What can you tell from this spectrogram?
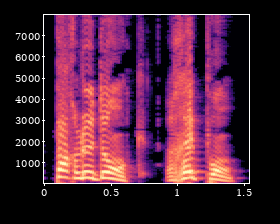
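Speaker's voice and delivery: loud furious command; angry baron shouting at the maid. A narrator's reading. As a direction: bark the order at the kneeling maid. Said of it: "que la colère gagnait".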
